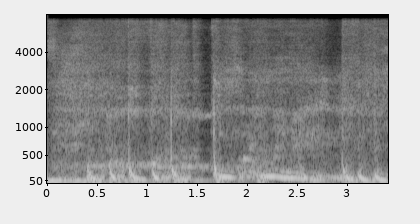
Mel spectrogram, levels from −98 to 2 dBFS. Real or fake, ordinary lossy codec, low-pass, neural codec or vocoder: fake; none; 7.2 kHz; autoencoder, 48 kHz, 32 numbers a frame, DAC-VAE, trained on Japanese speech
